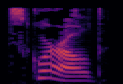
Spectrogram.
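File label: "squirrelled", British English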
